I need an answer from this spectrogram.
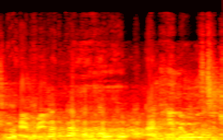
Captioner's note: guests laughing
